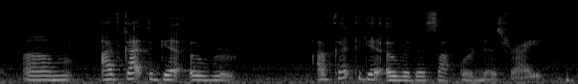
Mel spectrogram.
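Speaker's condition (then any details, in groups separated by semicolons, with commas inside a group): Spastic quadriplegic cerebral palsy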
